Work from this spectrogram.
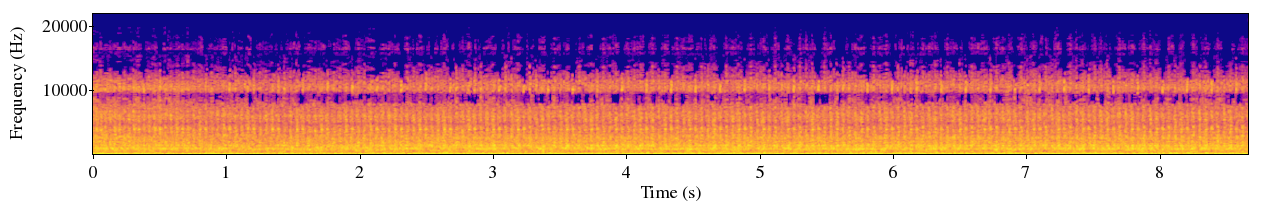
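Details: Mitsubishi 4D56 diesel with hard starting: rough idle with heavy, uneven low-end knocking under two beats a second. The diesel knock's cause is not confirmed.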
